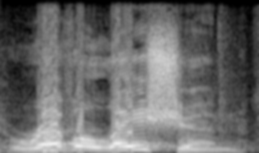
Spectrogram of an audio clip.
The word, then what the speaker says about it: Revelation: Maybe you've pronounced the book Revelations with an S on the end. That's not what this book is.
